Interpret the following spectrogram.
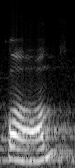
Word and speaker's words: comb: आपको अगर कोई कहे कि आपने राइट डाउन करना है वर्ड कॉम, तो आपने COM नहीं लिखना बल्कि COMB लिखना है।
